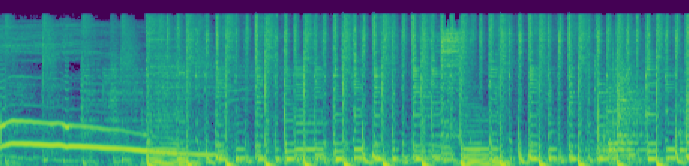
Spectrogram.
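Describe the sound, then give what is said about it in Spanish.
A loud, drawn-out werewolf howl slides steadily downward in pitch for about two seconds, then gives way to a driving, beat-heavy music track that carries on to the end. “El hombre lobo. ¡Aú!”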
